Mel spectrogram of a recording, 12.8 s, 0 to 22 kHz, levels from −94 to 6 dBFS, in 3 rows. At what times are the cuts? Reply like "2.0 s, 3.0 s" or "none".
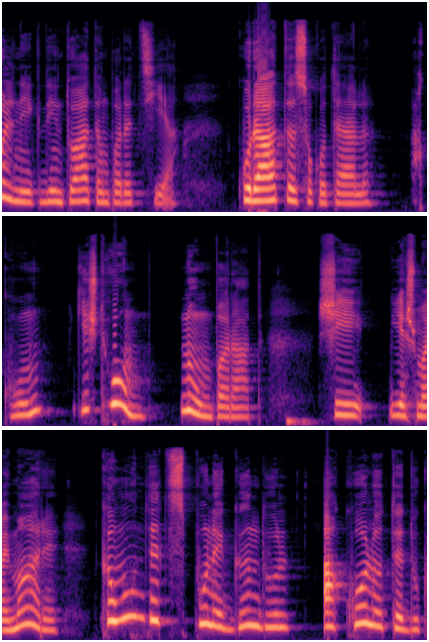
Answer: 4.0 s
